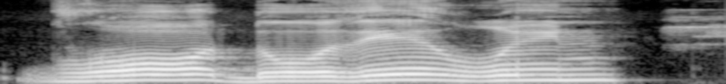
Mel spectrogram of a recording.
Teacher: حروف مستعلیہ میں سے ہے، تو ہم نے اس کو لمبا نہیں کرنا، نرمی کے ساتھ اس کو پڑھنا ہے اور ساتھ میں اس کو پر کر کے بھی پڑھنا ہے، یعنی موٹا کر کے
